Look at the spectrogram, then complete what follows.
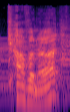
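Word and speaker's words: Kavanagh: Now, this is formed by a guy called Ron, whose surname is properly pronounced Kavana, and he was a musician.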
